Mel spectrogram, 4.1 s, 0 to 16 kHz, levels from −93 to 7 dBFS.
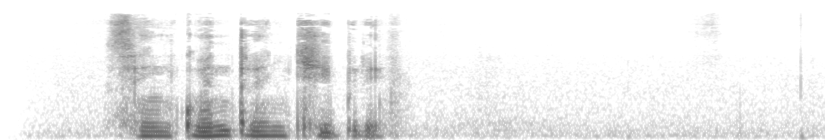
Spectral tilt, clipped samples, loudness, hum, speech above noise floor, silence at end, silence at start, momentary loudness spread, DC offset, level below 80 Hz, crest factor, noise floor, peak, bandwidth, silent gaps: -5.5 dB/octave; under 0.1%; -33 LUFS; none; 37 dB; 2.15 s; 0.55 s; 12 LU; under 0.1%; -64 dBFS; 22 dB; -69 dBFS; -14 dBFS; 11.5 kHz; none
